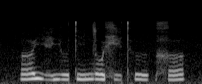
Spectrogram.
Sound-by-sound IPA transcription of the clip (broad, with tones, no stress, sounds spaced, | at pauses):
ʌ˨˥ j e̤˨˥ j ɯ˨˥ t̪ ĩ˨˥ n z o˥˨ xʲ e̤˥˨ t̪ʰ ɯ˥˨ | x ʌ˨˥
